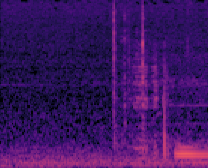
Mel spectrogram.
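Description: Near silence, then a few faint clicks past the middle, and near the end a jukebox starting to play music in steady, held notes.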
